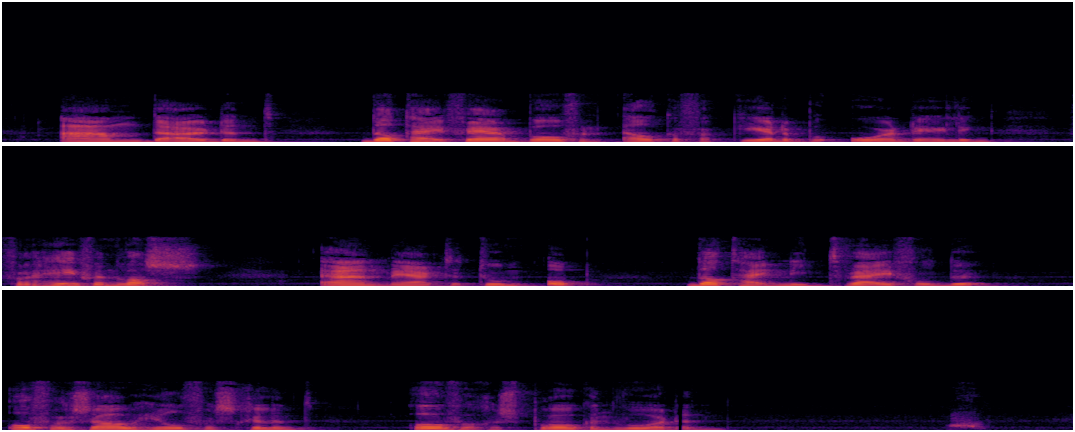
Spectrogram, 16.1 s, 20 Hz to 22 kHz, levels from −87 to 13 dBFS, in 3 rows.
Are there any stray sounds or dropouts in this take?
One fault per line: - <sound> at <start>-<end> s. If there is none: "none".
- dropout at 14.1-14.1 s
- bark at 15.4-15.7 s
